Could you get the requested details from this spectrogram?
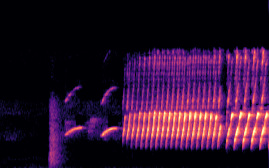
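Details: Canary singing: a single sharp click, then a pair of thin upward-sliding whistles, breaking into a rapid, dense buzzy trill that runs to the end.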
